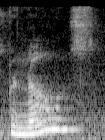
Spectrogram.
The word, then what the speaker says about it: pronounce: a noun form pronunciation you can see that in pronounce as a verb you have n o u n in the spelling and in the word pronunciation it is n-u-n so the spellings are different sounds are different in the verb we have nouns so it is pronouns and in the noun form it is none pronunciation I hope it helps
